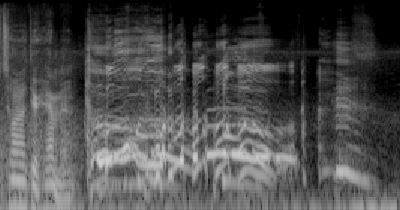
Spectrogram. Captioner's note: group snickering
